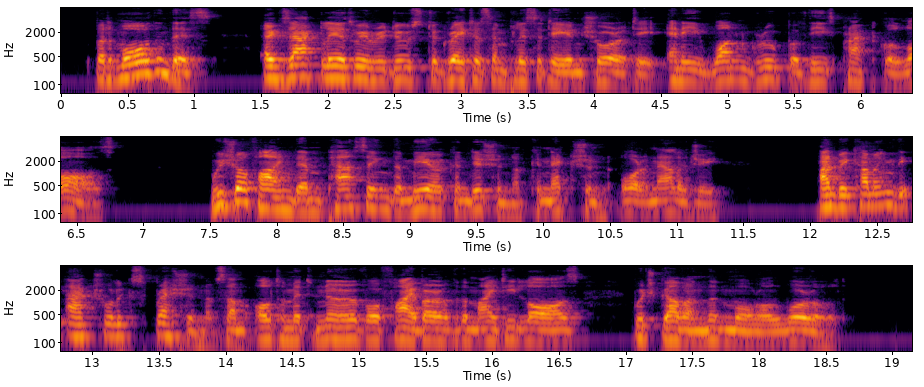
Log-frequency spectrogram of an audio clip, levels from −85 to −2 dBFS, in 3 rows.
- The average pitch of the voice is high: No, low, 125 Hz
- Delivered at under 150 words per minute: No, average, 165 wpm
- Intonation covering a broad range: No, average, 4.9 semitones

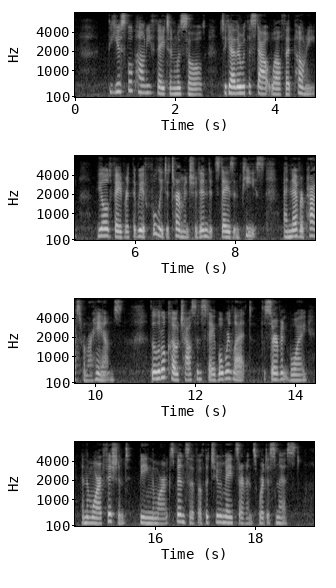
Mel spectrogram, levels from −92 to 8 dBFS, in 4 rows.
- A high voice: Yes, high, 205 Hz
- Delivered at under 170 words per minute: No, average, 180 wpm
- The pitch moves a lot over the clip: No, average, 3.3 semitones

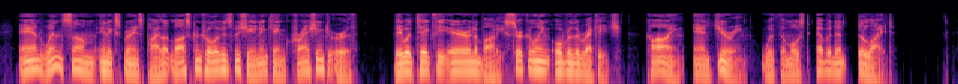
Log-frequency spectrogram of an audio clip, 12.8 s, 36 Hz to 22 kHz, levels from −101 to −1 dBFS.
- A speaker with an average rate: Yes, average, 165 wpm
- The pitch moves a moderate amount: Yes, average, 3.2 semitones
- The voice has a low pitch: Yes, very low, 95 Hz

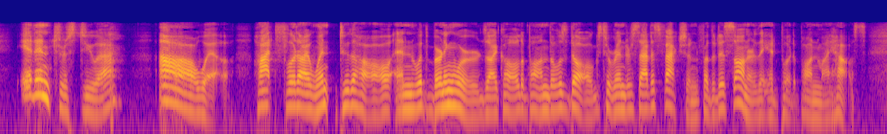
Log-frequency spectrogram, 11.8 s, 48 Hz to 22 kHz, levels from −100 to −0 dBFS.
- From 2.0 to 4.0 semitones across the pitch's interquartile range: No, average, 4.7 semitones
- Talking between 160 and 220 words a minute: Yes, average, 170 wpm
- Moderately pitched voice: Yes, medium, 145 Hz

